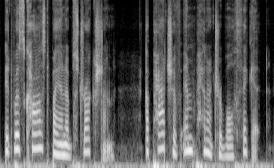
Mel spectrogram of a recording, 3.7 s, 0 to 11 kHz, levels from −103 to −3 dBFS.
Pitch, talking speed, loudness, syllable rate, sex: 210 Hz, 165 wpm, -20 LUFS, 6.3 syllables/s, female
